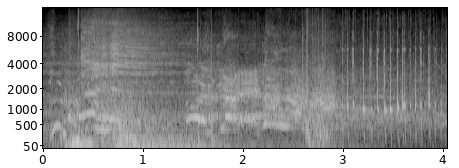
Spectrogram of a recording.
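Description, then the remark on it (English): A mace strikes a toy, knocking its head into the crowd: a heavy blunt strike lands with a solid thud, followed by another knock, over a loud roaring crowd and shouting, with a rapid rhythmic pounding near the end. “Reptilus knocks Pengo's head into the crowd with his mace.”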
